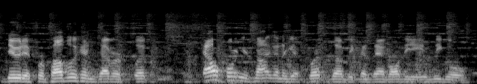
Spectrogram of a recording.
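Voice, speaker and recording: A man with a mid-pitched voice talks casually to his live stream. His delivery is unscripted and blunt, full of informal bro slang. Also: fast talker, soft background music.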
